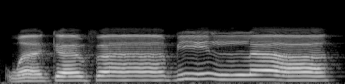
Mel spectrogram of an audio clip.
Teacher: Lafz jalalah di sini dibaca nipis 2 harakat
